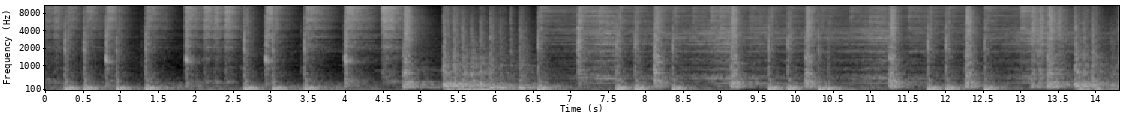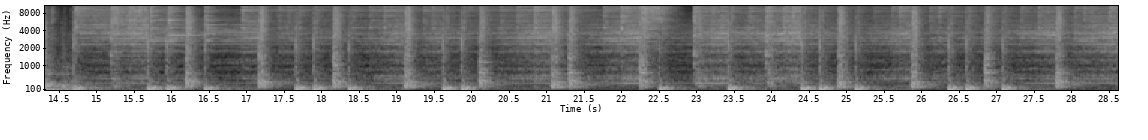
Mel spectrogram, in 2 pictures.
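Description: A Pearl drum kit played hard and fast: bass drum, snare and toms in quick beats and fills, with cymbals washing over them. The playing starts in short phrases with small gaps and becomes a continuous, dense run about five seconds in.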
